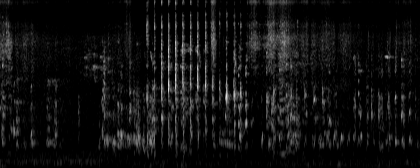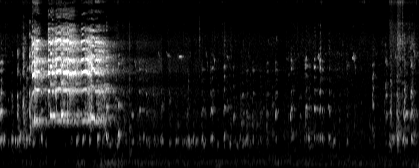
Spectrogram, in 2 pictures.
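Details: Bantam chickens flock together at feeding time at a workshop in Bandung, clucking in quick, busy bursts, broken by one loud, strained crow midway through.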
